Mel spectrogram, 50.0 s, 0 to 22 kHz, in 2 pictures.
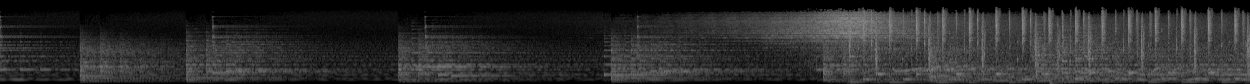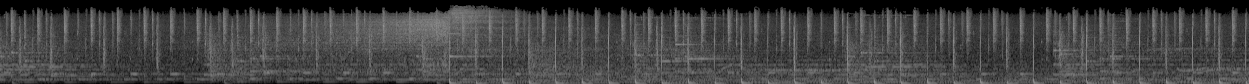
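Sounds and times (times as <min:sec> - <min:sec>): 
sweet piano: 0:00.0 - 0:49.9
electronic dance music: 0:15.8 - 0:49.9.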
